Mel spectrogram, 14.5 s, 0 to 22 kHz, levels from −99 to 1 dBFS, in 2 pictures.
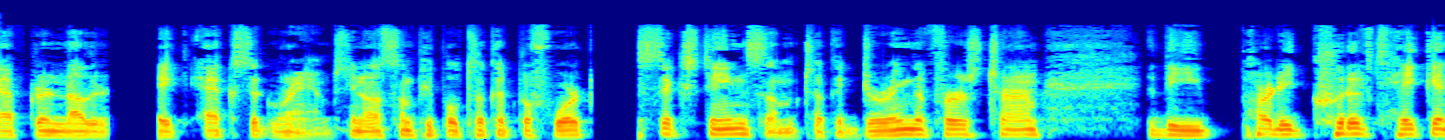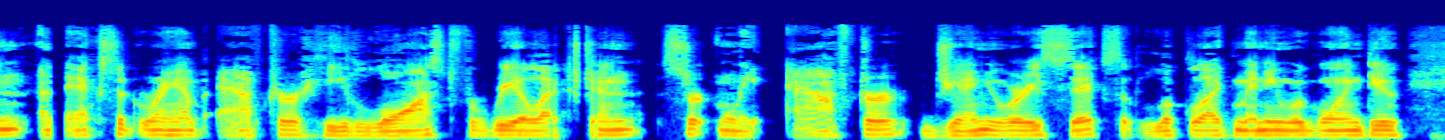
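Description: Speech that sounds rough and grainy throughout, with noise filling the gaps between harmonics, most likely from low-delay AAC compression (AAC-ELD at around 32 kbps), unlike broadband hiss, which would sit evenly across the spectrum. Four AAC frame losses with muting leave soft-edged silent holes that fade out and back in, unlike a hard dropout: 0.53–0.80 s before "exit ramps", 2.95–3.20 s between "people took it before" and "some took it during", 7.47–7.56 s between "party could have taken" and "exit ramp after he", and a scattered cluster of short gaps, none longer than about 40 ms, across 9.97–10.22 s.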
